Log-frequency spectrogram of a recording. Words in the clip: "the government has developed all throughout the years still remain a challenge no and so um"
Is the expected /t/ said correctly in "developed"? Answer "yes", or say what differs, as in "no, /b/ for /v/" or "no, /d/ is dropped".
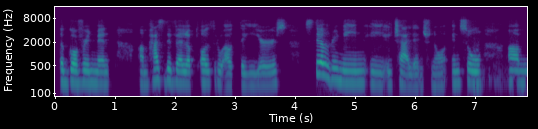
yes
